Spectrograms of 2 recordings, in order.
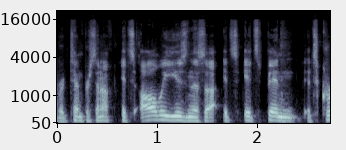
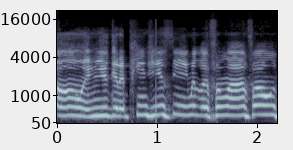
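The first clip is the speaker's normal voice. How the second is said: put-on very high, grating, slow, drawn-out girl voice. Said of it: "When she's like".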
